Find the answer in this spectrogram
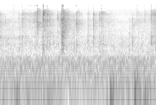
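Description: Mailing package being handled and opened by hand, crinkling and rustling with scattered sharp clicks.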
